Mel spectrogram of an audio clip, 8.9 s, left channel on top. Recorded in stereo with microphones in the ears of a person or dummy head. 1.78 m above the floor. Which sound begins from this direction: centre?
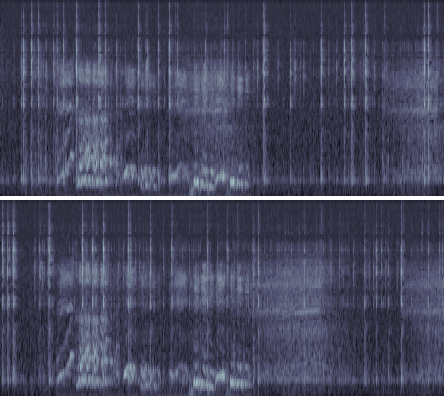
Laughter, at 1.1 s.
